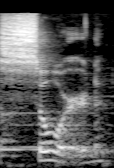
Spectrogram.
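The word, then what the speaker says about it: sord: together in the water is called a sword. But it's spelled S-O-R-D, not S-W-O-R-D, but still cool nonetheless.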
